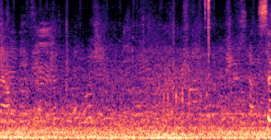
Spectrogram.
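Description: Steady low rumble of the MV Ilala ferry's engine as the ship gets under way from the dock, with faint voices of people around it.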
